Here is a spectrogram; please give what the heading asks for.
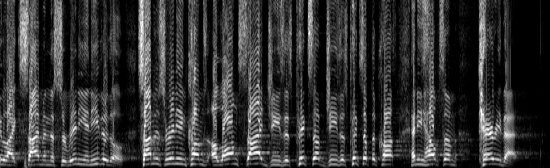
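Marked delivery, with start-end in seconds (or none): none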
